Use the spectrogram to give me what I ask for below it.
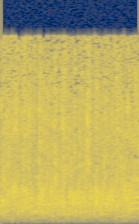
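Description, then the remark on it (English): Sustained audience applause, a dense, steady wash of many hands clapping at an even loudness throughout, with no pauses or voices standing out. “So the applause goes on, and she finishes up brilliantly.”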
